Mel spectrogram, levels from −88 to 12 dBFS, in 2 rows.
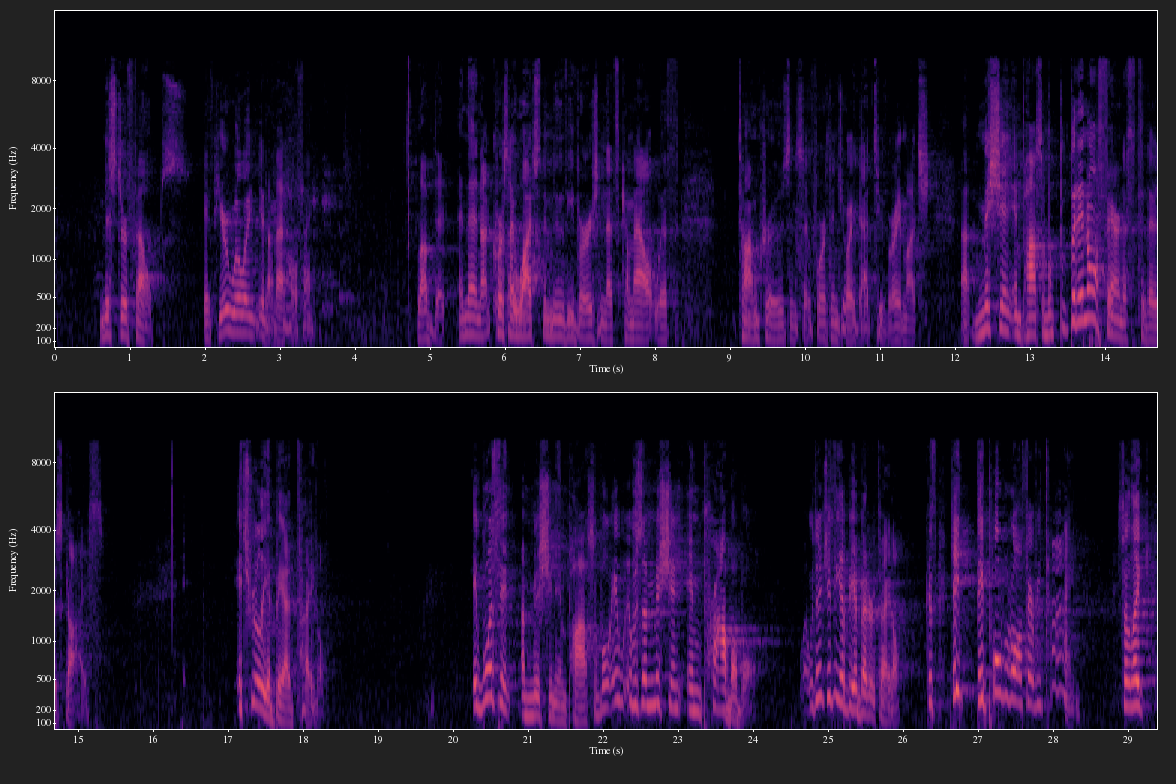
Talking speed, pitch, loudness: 165 wpm, 200 Hz, -36 LUFS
